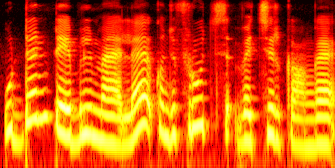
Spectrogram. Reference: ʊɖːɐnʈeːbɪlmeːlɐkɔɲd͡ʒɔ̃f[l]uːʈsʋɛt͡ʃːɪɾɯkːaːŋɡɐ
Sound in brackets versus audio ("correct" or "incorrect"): incorrect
